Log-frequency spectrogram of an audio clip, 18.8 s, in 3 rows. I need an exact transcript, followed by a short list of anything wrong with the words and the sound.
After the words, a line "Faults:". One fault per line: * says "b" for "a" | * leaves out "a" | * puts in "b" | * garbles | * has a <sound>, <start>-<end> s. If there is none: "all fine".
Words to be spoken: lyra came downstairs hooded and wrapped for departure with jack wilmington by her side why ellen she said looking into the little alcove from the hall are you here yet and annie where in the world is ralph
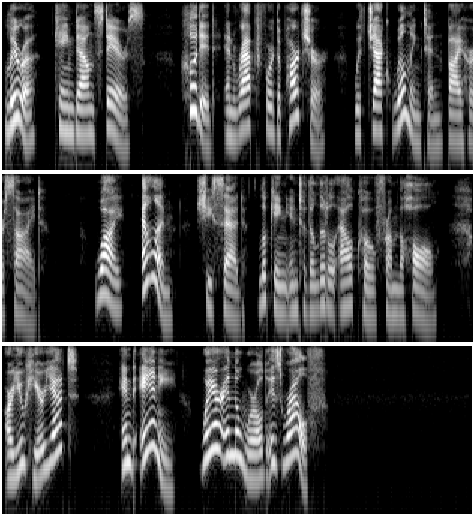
lyra came downstairs hooded and wrapped for departure with jack wilmington by her side why ellen she said looking into the little alcove from the hall are you here yet and annie where in the world is ralph
Faults:
all fine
